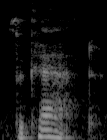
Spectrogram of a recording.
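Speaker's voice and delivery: ordinary delivery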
